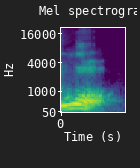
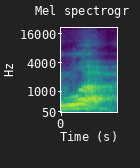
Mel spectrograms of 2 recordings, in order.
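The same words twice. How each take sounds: First: The wa is said thick and heavy. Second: The wa is said thin and light. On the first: The speaker calls it wrong. "Jangan bunyi wa" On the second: The speaker calls it right. "kekalkan dengan bacaan tafkik iaitu nipisnya"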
